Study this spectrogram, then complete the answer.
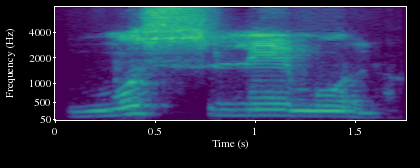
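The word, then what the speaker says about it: مسلمون: beginning, okay, and then I pronounce this as mim combines with the sin, mus, kasra under lam, and a 2 dhammas, which is the sound of noon, and pronounce this word Muslimun, and we stop, we say Muslim.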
